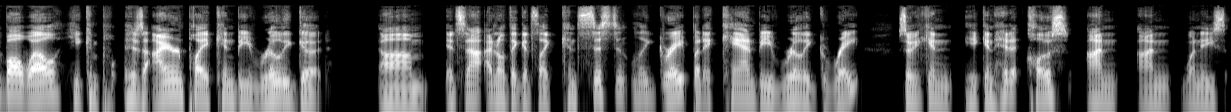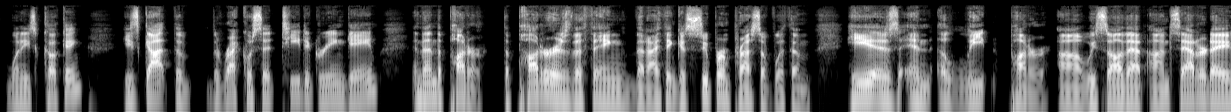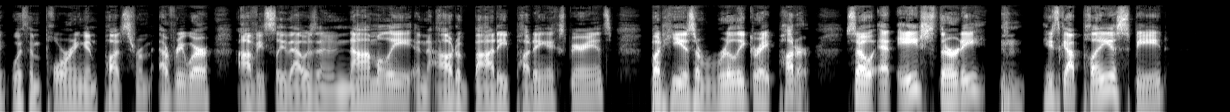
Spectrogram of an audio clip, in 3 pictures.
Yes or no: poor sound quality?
no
